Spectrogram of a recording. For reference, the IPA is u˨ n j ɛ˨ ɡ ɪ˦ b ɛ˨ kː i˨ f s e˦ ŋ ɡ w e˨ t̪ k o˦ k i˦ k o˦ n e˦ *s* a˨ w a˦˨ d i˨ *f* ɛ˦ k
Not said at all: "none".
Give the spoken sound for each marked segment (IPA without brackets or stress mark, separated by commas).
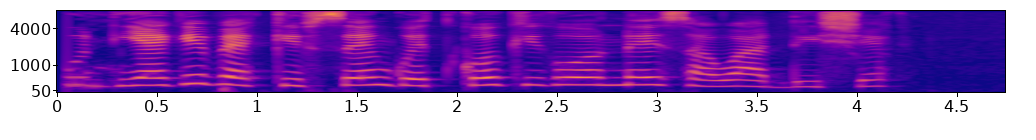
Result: s, ʃ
